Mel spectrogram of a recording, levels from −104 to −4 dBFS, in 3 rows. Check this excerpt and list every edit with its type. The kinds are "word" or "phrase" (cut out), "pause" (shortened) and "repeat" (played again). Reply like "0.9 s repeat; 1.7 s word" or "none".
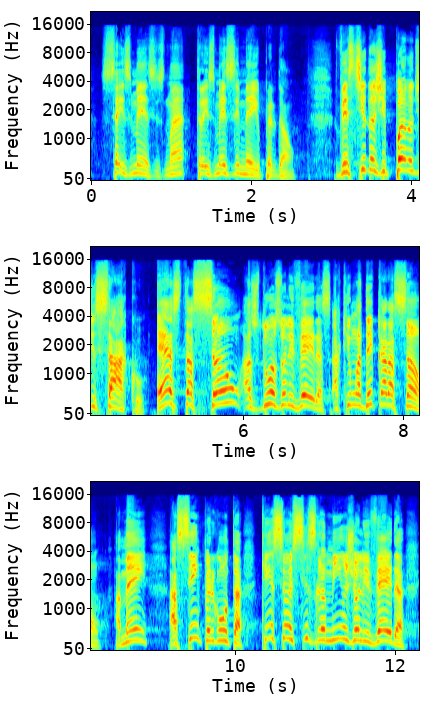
1.2 s pause; 4.8 s pause; 8.4 s pause; 9.6 s phrase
